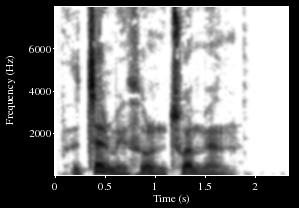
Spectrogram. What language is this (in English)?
Kabyle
